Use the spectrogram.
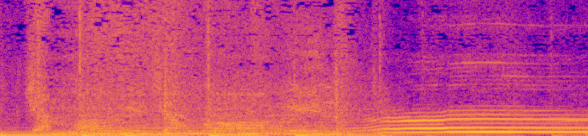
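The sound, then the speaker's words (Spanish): A wolf lets out a long, loud howl that swoops upward and then holds steady, coming in after a few seconds of busy, rhythmic low rumbling. “Ya estamos en Halloween y los lobos acechan.”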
